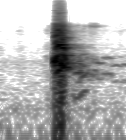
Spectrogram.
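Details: A pet dog at home gives a single sharp, loud bark while being urged to go get a toy. It is short and bright, then trails off, with a person talking just before and after.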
